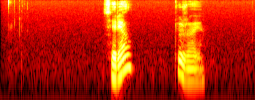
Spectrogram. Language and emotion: Russian, neutral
